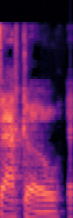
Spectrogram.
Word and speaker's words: THAC0: Yeah, it's THAC0. So it's THACO and it's chance.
